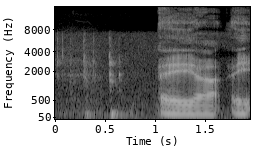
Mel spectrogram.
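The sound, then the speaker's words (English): Typing on a computer keyboard: a few soft, quick key taps, followed by a person's voice. “I'm typing your name out right now.”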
